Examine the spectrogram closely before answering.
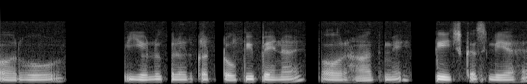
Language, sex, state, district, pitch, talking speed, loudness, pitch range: Hindi, male, Bihar, Gaya, 110 Hz, 160 wpm, -19 LUFS, 105-115 Hz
